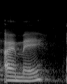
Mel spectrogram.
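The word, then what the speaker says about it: Aimee: I have a really good friend who pronounces it I-may.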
